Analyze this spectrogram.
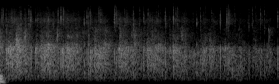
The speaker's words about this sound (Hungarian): úgyhogy nagy taps jár a srácoknak.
